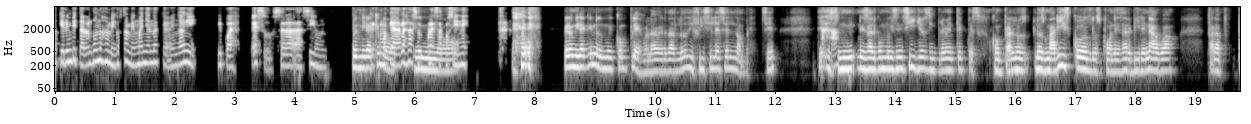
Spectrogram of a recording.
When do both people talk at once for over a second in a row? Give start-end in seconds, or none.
5.2-6.8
